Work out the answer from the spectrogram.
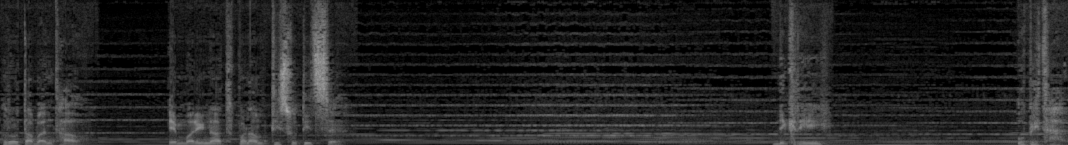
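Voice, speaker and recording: A man with a Kathiyawadi Gujarati accent playing Jesus as a calm, authoritative teacher in an audio drama, speaking in a measured, earnest way. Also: lowish voice, soft background music. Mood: gentle command. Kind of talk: audio drama acting, preaching.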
